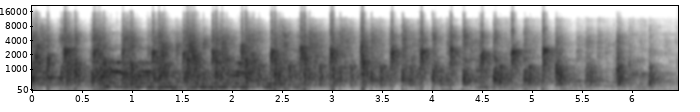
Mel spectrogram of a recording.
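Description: A church audience claps for the Lord during a Portuguese-language service, many hands striking in a dense, rapid rhythm, loud throughout with a faint murmur of voices and a low hum beneath.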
